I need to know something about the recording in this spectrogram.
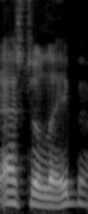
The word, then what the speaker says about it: astrolabe: soft sheath, and second, that astrolabe rhymes with babe.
